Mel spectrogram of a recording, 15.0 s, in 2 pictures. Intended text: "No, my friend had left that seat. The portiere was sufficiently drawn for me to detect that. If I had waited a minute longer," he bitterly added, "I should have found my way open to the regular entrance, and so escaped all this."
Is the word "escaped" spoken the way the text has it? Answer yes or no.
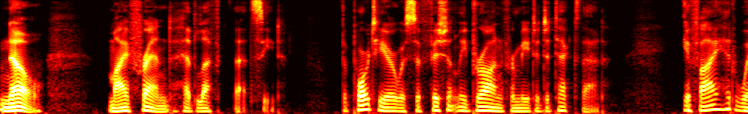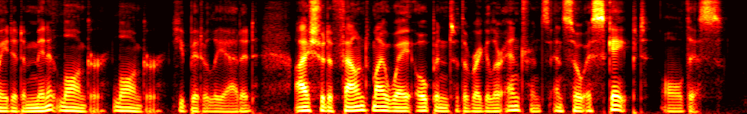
yes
